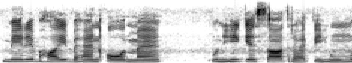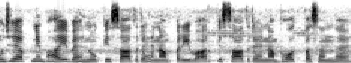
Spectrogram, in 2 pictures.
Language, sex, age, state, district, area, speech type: Urdu, female, 18-30, Uttar Pradesh, Gautam Buddha Nagar, urban, spontaneous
